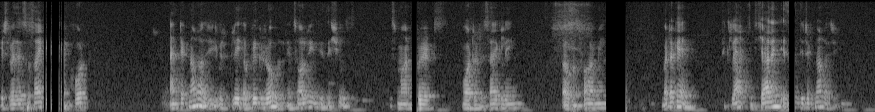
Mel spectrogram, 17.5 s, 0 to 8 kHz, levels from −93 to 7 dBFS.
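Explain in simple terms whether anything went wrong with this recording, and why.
Four stretches of packet loss on an ADPCM call cut holes in the speech, at 0.88 to 1.29 s, 8.24 to 8.43 s, 12.12 to 12.56 s and 15.78 to 15.97 s. Each gap goes abruptly silent. Because the decoder loses track of the sender, speech returns slightly distorted for a moment before settling.

A sudden gain jump occurs between 9.44 and 9.61 s, where the speech and the background noise drop sharply in level together with no fade. The likely cause is a volume setting being applied instantly rather than ramped.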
